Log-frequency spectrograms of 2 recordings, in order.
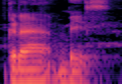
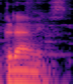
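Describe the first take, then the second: First: "Graves" broken in two, GRA - ves; split into syllables. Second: Said in the usual way. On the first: Shown as a demonstration. Teacher repeating the term for the class, split as GRA-ves.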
